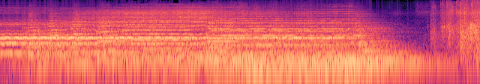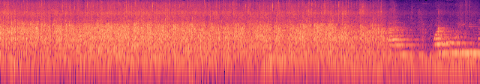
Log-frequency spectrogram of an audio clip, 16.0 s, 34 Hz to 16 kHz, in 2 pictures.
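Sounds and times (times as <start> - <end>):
audience applauding: 7.1 - 14.8.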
